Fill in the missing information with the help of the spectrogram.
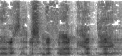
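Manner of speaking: ordinary delivery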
